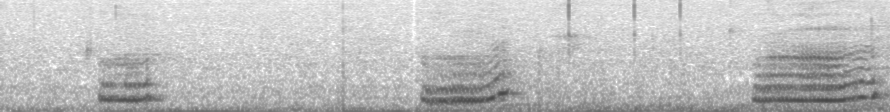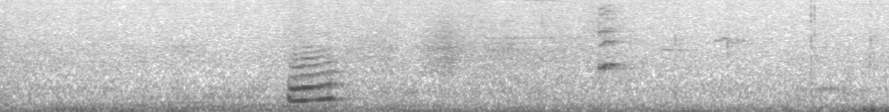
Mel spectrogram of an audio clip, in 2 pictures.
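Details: Mother cat with her kitten daughter: four short meows, each rising into a bent, harmonic-rich wail, spaced irregularly about every one and a half to two seconds in a quiet indoor setting.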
